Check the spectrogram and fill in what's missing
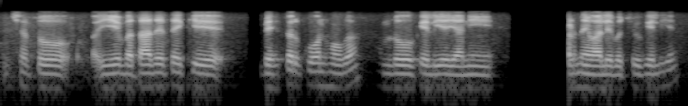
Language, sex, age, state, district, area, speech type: Urdu, male, 18-30, Uttar Pradesh, Saharanpur, urban, conversation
